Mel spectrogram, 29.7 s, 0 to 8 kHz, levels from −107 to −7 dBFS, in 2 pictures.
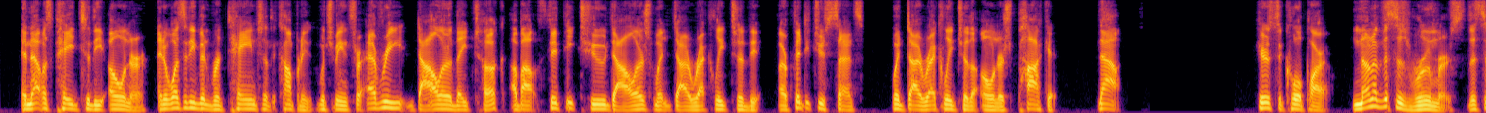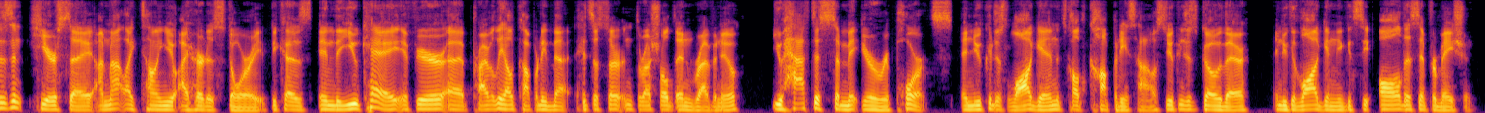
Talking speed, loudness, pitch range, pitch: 220 wpm, -19 LUFS, 95-120 Hz, 110 Hz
